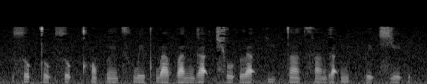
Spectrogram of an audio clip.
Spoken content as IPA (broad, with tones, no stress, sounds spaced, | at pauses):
s o˦ ʔ t̪ o˨ ʔ s o˦ ʔ kʰ ɔ̃˨ p̚ l ẽ˨˩ t͡sʰ w e˧ pʰ w a˧ p a˧ n ɡ a˦ ʔ t͡ɕʰ o˨ ʔ l a˦ ʔ k i˦ ʔ t̪ ã˧ t͡sʰ ã˨˩ ɡ a˦ ʔ n̪ i˨ k̚ p e˨ ʔ ɕ e˨ ʔ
